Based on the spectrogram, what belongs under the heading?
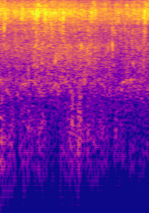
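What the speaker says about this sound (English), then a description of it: "I'm just going to water these in" Water pours over freshly sown pea seeds in a container with no drainage holes, making a brief, steady rushing splash.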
